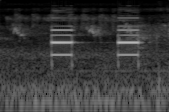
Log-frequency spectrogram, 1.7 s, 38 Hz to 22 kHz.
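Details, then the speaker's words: Temu metal detector, turn-on-and-go with no discrimination, target reading 99 as a 1-cent coin at depth 3: two short mid-pitched beeps over quiet ground noise; signal bounces around on approach, owner suspects trash, target left undug. "But yeah, the signal's bouncing around the closer I get to it, leading me to believe it's some trash."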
